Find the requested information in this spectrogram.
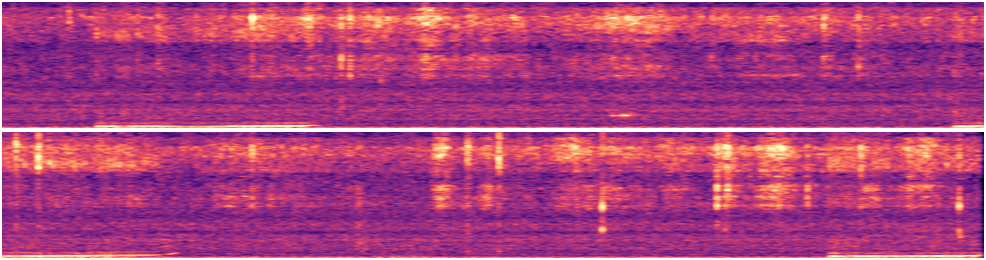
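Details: Sleeping female house cat Pū, filmed on a smartphone, gives loud nasal snores likened to an old man's: three rough, rising, groaning snores roughly every four seconds, each lasting about a second, with low background hum between breaths.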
